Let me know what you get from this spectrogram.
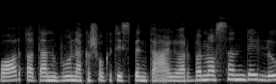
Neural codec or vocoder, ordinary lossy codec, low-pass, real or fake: codec, 16 kHz, 1 kbps, X-Codec, WavLM features, trained on Multilingual LibriSpeech; Opus, 16 kbps; 7.2 kHz; fake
